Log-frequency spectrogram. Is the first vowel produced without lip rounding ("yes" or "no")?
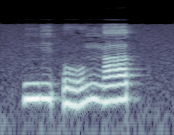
yes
